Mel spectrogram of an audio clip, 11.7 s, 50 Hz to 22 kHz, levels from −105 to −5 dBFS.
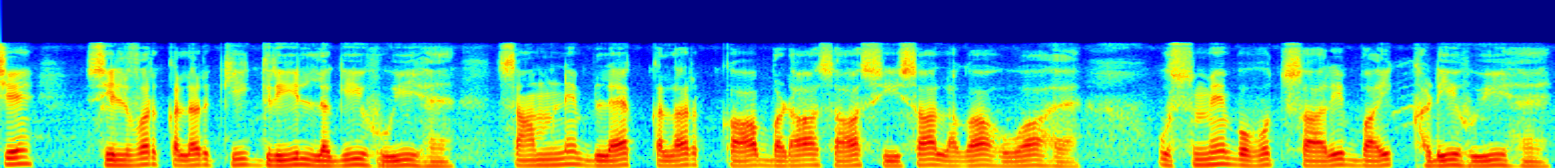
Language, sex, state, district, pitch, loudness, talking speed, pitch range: Hindi, male, Uttar Pradesh, Shamli, 120 Hz, -17 LUFS, 130 wpm, 110-130 Hz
